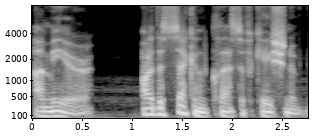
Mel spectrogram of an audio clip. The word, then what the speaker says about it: Amir: The Amir, pronounced "A-meer", are the second classification of jinn and their name, translated from ancient Arabic, means something that should make you deeply uncomfortable.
